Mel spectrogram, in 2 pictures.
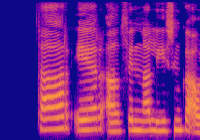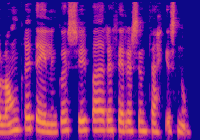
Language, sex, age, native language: Icelandic, female, 30-39, Icelandic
